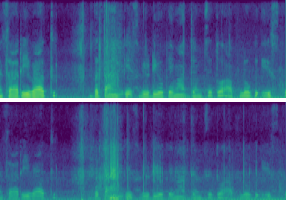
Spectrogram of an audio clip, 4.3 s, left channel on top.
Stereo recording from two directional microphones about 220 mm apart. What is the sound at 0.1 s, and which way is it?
Speech, 55° left (ahead or behind).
